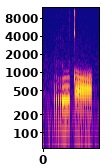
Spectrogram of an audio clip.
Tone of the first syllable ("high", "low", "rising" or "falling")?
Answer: high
